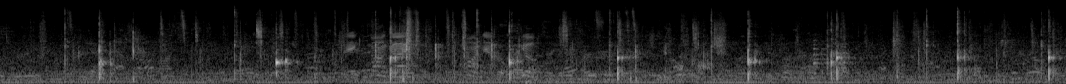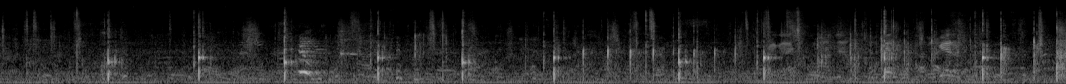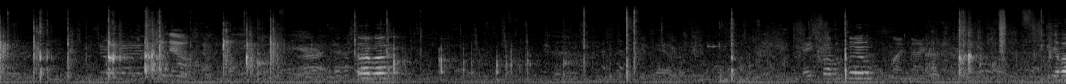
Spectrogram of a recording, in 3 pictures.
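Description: Pickleball paddles striking a hard plastic ball: a run of sharp pops with a short ring, roughly one a second through the rallies, most frequent in a quick exchange a little past the middle, over background voices.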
